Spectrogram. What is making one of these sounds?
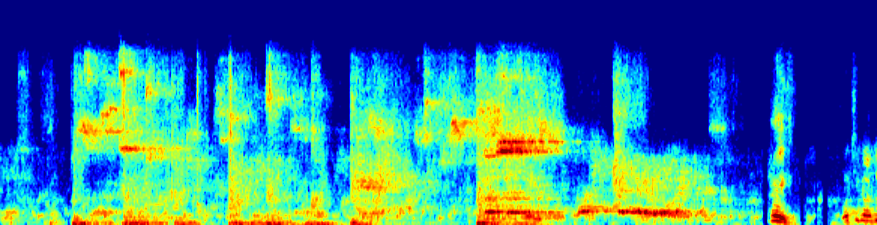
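Sneakers squeak on a hard court floor in a large echoing gym.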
